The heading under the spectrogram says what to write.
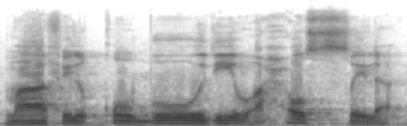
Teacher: جب ملا کے پڑھیں گے تو را کو باریک پڑھیں گے، را کے نیچے زیر ہے. اچھا، صاد کو موٹا پڑھنا ہے.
